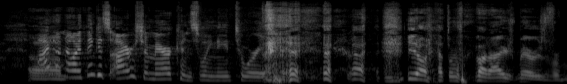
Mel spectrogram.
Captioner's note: laughter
